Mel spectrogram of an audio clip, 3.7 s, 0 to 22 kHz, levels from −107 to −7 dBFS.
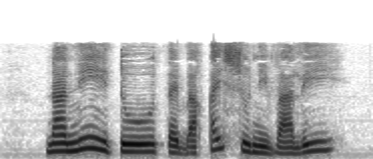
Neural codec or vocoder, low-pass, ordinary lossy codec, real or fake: none; 7.2 kHz; AAC, 48 kbps; real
